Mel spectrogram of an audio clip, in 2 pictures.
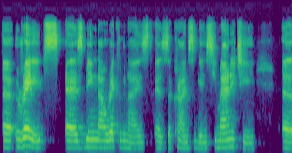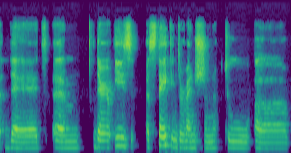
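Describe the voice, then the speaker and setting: A woman's voice: sits low, steady tone, slow pace, a little mellow. A woman moderating a panel discussion, thoughtful and hesitant, with many fillers.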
